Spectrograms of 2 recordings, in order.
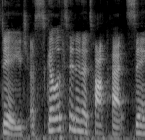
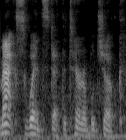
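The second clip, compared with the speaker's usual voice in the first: usual speaking voice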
